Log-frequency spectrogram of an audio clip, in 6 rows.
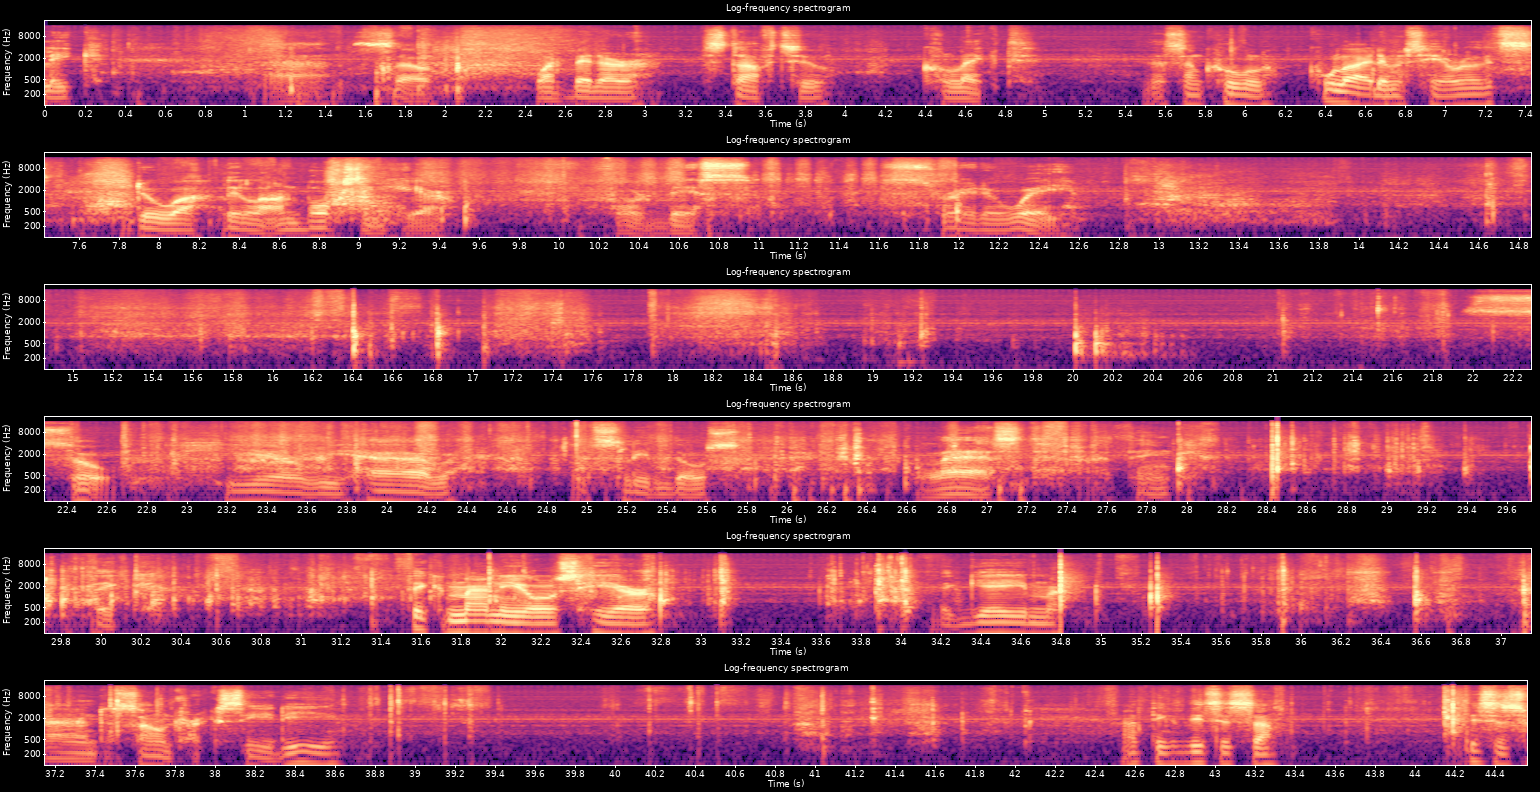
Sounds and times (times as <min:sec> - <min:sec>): Speech: 0:00.0 - 0:00.4, 0:01.1 - 0:09.5, 0:10.2 - 0:11.0, 0:11.6 - 0:12.7, 0:22.0 - 0:25.9, 0:26.6 - 0:28.2, 0:29.8 - 0:30.4, 0:31.5 - 0:32.9, 0:34.1 - 0:34.9, 0:37.1 - 0:38.7, 0:42.5 - 0:43.4, 0:44.2 - 0:44.5.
